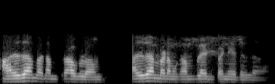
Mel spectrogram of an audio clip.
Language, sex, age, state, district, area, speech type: Tamil, male, 18-30, Tamil Nadu, Ranipet, urban, conversation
